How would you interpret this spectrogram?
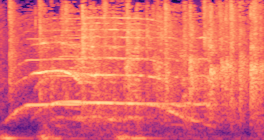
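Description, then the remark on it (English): An audience claps steadily for the night's performers while one high cheer rises, holds for about two seconds, then slides down, with scattered shouts mixed into the dense applause. “All right, let's give it up again for everyone that performed tonight.”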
